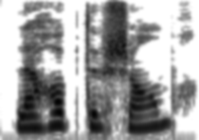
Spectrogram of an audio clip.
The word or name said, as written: robe de chambre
